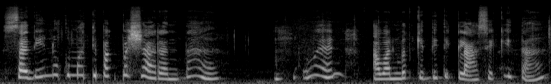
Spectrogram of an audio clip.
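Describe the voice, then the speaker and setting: A woman's voice: sits high, lively intonation, a little slow, a bit bright. A woman playing a friendly young nursing intern in a radio drama. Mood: cheerful, friendly.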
